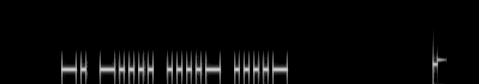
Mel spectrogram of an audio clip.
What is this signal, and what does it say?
Morse code, heard as a keyed tone, about 25 wpm, 700 Hz. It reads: N644
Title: Common Cut Numbers - 4-Digit 25wpm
